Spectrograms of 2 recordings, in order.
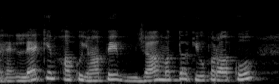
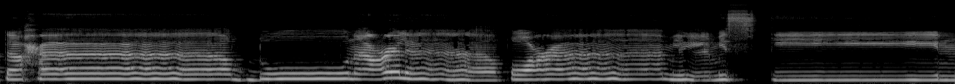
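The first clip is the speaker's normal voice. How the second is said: Quran recitation; 3 semitones higher, much slower than usual. Shown as a demonstration. Tajweed teacher recites the verse for students, slow melodic chant. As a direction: stretch every vowel in a long, sung recitation.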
